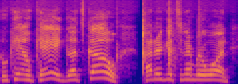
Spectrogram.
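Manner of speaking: mock eager, pitched well up; impatient eagerness. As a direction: hurry them along, hammed-up. Impatient listener waiting.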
